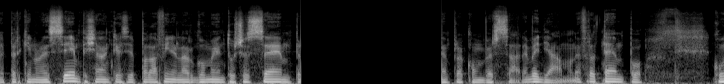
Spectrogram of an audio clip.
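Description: Right after "alla fine l'argomento c'è", at 3.01 s, the speech drops out to silence and stays gone until 4.42 s, when it picks up again at "a conversare". That's about 1.4 s of silence, with no room tone at all, so whatever was said in that stretch is simply lost. It's an audio dropout to silence, most likely the input got cut off for a moment while the recorder kept writing silence.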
